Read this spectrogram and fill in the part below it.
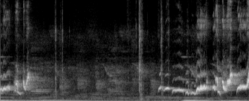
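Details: White-rumped shama of the Medan type, singing to stir a caged shama into singing and excitement; loud, varied whistled phrases, slurred up and down with quick chattering notes, over a steady low electrical hum and a brief click.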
